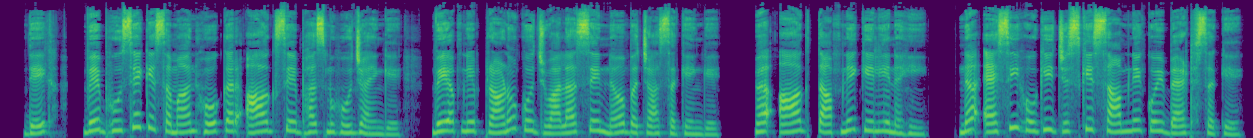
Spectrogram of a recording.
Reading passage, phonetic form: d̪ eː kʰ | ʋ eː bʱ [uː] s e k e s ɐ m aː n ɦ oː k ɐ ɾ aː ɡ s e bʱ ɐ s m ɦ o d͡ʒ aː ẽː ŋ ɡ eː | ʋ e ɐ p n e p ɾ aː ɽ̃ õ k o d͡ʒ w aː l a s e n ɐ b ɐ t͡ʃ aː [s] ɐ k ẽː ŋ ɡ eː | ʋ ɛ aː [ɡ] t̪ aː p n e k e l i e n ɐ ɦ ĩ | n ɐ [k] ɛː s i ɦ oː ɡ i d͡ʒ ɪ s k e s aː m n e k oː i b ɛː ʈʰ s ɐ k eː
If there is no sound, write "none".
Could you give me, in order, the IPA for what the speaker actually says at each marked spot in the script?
uː, s, ɡ, ʔ

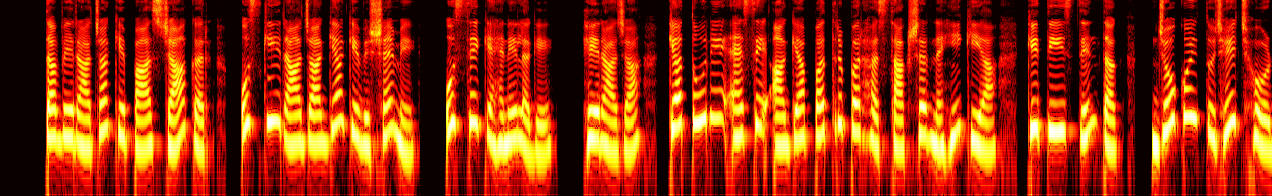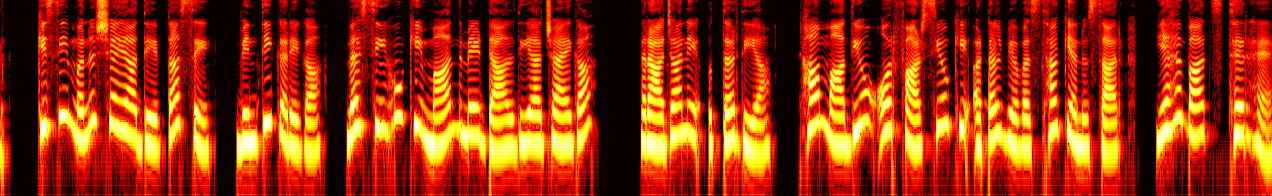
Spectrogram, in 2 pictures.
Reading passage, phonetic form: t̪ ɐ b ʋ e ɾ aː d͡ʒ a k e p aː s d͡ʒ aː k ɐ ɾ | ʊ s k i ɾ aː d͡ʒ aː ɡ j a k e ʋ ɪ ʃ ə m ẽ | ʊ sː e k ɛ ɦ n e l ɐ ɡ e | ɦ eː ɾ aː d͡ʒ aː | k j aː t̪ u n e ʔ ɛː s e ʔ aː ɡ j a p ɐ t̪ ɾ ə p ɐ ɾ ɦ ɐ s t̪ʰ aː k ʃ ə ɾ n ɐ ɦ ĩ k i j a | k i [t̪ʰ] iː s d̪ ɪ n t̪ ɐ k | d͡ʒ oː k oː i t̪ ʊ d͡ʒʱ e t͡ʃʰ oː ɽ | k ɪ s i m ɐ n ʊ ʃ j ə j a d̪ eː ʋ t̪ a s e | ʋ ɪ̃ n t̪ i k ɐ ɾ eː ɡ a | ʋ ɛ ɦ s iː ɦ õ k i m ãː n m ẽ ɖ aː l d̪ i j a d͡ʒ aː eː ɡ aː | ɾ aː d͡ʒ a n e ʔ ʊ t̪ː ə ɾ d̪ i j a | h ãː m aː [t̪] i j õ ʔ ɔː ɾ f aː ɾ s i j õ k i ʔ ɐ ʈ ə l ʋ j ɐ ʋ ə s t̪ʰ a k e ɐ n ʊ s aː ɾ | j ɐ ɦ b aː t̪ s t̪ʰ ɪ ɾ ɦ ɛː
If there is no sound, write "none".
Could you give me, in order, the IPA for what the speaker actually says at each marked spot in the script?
t̪, d̪

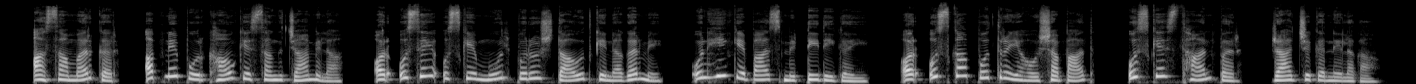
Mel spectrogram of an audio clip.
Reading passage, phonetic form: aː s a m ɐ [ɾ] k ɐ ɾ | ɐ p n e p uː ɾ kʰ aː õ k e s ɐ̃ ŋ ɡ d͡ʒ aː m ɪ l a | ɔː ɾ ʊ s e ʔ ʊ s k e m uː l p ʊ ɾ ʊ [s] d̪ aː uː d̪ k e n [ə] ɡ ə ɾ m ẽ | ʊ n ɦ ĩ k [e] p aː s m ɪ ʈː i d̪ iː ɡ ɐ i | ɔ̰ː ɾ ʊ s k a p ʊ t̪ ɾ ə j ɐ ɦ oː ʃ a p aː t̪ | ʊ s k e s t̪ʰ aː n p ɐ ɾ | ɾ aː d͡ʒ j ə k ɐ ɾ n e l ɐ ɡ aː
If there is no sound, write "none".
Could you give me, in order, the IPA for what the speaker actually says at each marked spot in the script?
ɾ, ʃ, ɐ, e

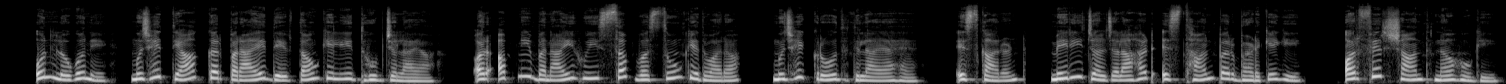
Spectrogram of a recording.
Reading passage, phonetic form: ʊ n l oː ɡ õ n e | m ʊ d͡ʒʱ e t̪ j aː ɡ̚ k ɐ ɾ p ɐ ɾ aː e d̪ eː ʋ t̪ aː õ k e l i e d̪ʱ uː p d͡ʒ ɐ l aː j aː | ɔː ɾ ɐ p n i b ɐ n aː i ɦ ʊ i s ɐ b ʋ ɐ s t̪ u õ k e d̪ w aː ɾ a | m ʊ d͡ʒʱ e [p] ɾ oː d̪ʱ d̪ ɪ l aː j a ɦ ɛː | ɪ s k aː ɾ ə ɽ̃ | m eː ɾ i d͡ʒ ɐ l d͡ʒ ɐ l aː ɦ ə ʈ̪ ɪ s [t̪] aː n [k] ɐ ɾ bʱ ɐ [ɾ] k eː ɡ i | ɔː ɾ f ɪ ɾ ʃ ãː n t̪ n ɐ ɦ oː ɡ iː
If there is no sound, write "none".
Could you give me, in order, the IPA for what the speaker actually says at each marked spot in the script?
k, t̪ʰ, p, ɽ

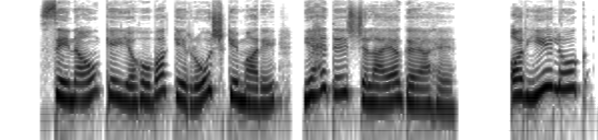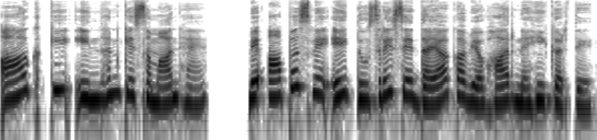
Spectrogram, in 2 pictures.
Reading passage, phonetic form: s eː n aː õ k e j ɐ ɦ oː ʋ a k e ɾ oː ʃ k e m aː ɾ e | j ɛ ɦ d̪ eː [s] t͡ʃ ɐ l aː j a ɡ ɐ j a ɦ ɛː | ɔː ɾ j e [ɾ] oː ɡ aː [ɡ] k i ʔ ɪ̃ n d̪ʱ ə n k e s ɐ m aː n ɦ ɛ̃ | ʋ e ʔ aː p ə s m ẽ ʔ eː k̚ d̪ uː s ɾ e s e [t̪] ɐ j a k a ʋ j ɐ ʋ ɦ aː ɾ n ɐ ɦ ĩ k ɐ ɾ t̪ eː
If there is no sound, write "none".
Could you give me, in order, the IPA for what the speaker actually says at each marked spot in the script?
ʃ, l, ɡ, d̪

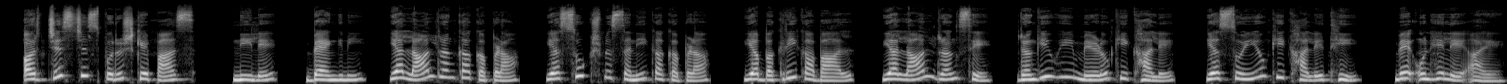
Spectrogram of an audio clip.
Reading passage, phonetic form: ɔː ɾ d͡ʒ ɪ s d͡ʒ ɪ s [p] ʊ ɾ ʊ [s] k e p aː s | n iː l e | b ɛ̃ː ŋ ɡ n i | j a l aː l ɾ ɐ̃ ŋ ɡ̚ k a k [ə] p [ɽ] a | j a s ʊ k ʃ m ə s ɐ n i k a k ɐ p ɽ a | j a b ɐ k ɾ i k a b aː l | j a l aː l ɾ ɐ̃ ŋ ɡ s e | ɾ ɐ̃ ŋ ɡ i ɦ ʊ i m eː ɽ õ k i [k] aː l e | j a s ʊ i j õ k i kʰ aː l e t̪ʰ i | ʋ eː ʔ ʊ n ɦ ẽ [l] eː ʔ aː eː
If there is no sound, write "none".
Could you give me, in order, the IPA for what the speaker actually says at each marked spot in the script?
p, ʃ, ɐ, ɽ, kʰ, l

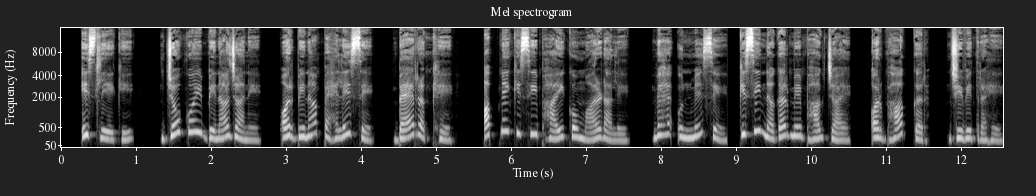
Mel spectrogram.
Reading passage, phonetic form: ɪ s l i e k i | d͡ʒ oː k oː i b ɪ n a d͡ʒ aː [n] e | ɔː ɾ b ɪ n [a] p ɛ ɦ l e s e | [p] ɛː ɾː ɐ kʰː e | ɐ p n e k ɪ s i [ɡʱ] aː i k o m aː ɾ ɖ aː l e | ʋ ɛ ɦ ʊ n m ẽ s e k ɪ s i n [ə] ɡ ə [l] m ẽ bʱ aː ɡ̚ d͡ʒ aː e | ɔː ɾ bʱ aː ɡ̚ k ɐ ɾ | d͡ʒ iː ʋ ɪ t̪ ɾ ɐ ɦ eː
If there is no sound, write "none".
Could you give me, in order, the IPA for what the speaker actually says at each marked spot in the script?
n, a, b, bʱ, ɐ, ɾ

